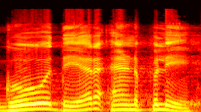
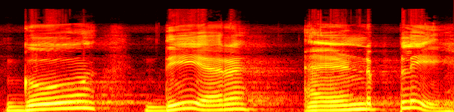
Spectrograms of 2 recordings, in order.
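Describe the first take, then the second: First: Very slow, joined-up model sentence; slow whole sentence. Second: Each word on its own, with pauses between. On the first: Teacher modelling the full sentence very slowly for children. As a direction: drag the whole line out evenly for learners. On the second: Teacher to children, spelling the sentence out word by word. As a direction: set every word apart for the children. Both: Shown as a demonstration. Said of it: "जैसे बोल सकते हैं".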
